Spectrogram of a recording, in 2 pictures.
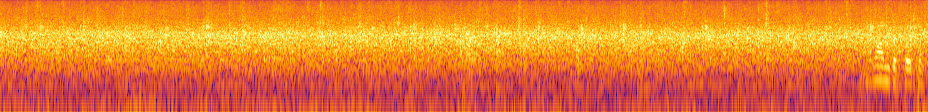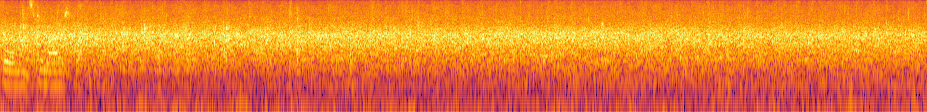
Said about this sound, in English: Lisa's back on stage to take the warm applause of the Philharmonia, as well as the audience here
